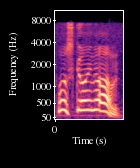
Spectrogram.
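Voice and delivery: shouted question. A narrator's reading. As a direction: shout it across the waterfront. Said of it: "shouted Tom".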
